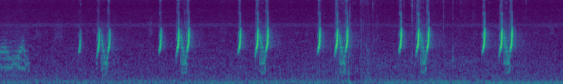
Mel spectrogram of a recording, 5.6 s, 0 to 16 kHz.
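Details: Quail calling clearly and alone: sharp, bright notes in quick pairs or triplets, each group repeated about every 0.8 seconds over a quiet background with a faint steady high hum.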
